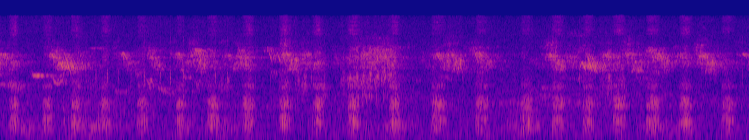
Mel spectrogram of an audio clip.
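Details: Two hedgehogs in a garden near a hedge make rapid, rhythmic snuffling and huffing, short snorts about three a second, over loud rustling in dry vegetation.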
